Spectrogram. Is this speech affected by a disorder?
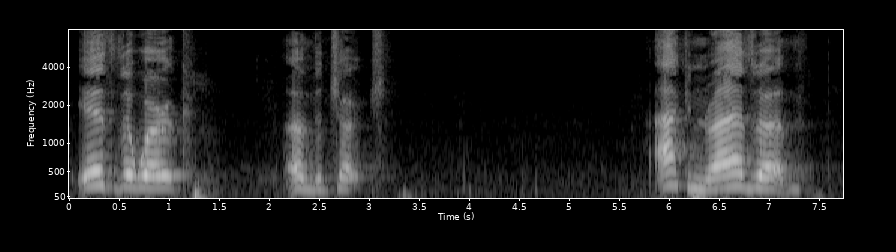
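Yes: cerebral palsy; 37 years since onset.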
